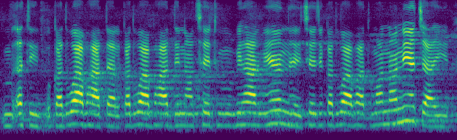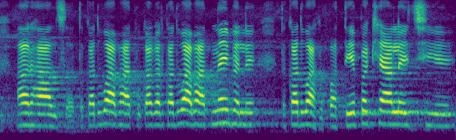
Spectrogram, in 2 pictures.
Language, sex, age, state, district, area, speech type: Maithili, female, 30-45, Bihar, Supaul, urban, spontaneous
